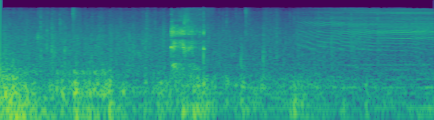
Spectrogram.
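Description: A rumble of thunder that starts loud and dies away over a few seconds, over a steady hiss of rain.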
